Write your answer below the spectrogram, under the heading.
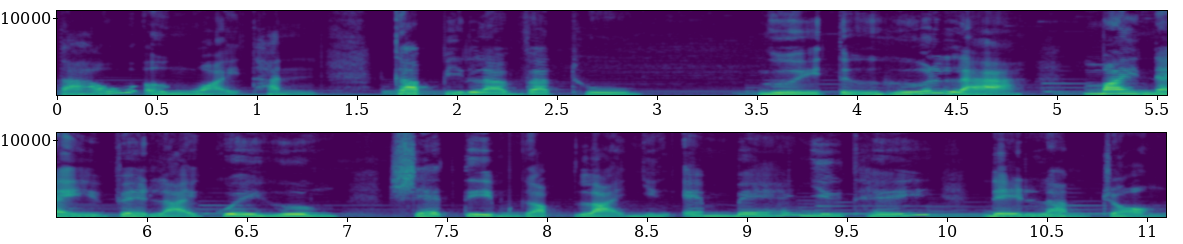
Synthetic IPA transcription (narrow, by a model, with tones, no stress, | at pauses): t̪aː˨˦wʔəː˧˩ŋwa̰ː˧˨jt̪ʰa˨˩jŋ̟kaː˧pi˧laː˧vaː˧t̪ʰu˧ | ŋɨ˨˩əjt̪ɨ̰˧˨ɦɨ˨˦əlaː˨˩maː˧jna˨˩jve˨˩la̰ː˧˨jkwe˧ɦɨ˧əŋ | sɛ̰˧˥t̪i˨˩mɣa˨˩p̚la̰ː˧˨jɲɨ̰˧˥ŋʔɛ˧mɓɛ˨˦ɲɨ˧t̪ʰe˨˦ɗe˧˩laː˨˩mt͡ɕɔ˨˩n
